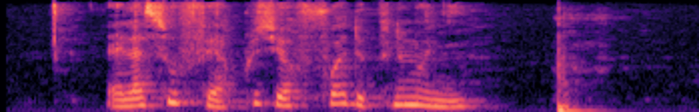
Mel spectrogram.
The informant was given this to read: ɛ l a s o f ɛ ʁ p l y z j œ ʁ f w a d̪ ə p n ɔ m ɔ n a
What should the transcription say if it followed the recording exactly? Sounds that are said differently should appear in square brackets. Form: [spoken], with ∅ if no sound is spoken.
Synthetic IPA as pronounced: ɛ l a s [u] f ɛ ʁ p l y z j œ ʁ f w a d̪ ə p n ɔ m ɔ n [i]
